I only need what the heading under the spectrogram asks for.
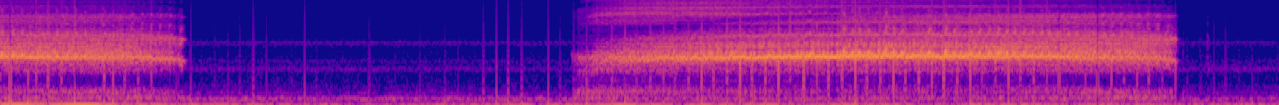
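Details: Male barn owl courting a new mate three days after his partner died, a fledgling with him in the box and the new female outside. Long harsh screeches with a tonal core, one brief then one sustained for about three seconds.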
